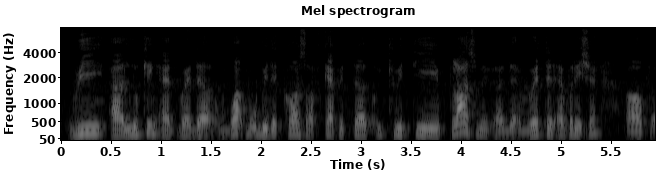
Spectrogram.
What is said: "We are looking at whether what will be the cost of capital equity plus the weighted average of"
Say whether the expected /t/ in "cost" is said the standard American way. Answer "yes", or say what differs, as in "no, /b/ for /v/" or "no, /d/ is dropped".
no, /t/ is dropped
